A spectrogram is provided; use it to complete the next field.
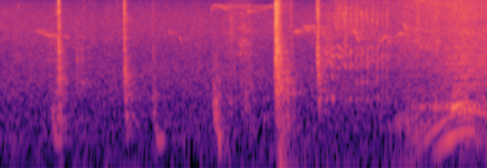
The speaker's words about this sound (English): then gets in the red car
